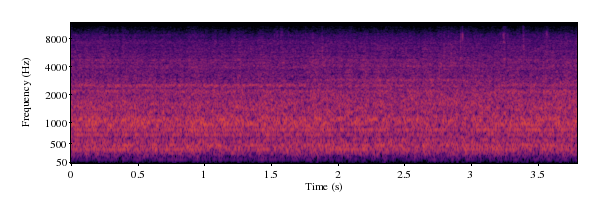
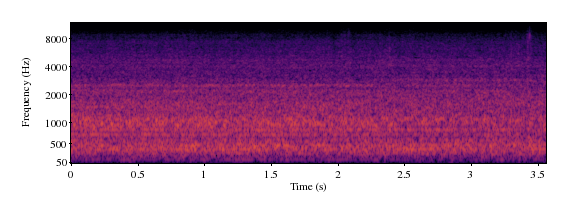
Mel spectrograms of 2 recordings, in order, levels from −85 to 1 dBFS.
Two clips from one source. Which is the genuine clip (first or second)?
first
